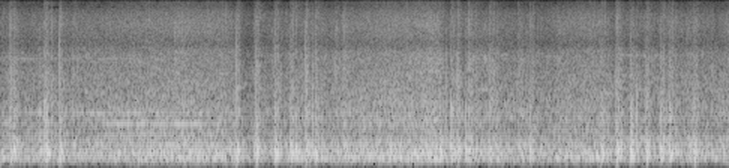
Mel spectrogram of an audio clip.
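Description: Fireworks display going off: a dense, unbroken run of rapid bangs and crackles.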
